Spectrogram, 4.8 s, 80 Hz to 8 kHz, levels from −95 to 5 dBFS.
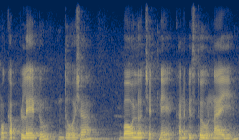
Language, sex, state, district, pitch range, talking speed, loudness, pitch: Telugu, male, Andhra Pradesh, Visakhapatnam, 120-135 Hz, 100 wpm, -19 LUFS, 125 Hz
